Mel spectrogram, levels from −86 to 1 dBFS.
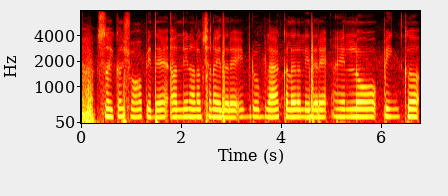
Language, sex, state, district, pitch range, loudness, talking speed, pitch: Kannada, female, Karnataka, Belgaum, 190-200 Hz, -16 LUFS, 130 wpm, 195 Hz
